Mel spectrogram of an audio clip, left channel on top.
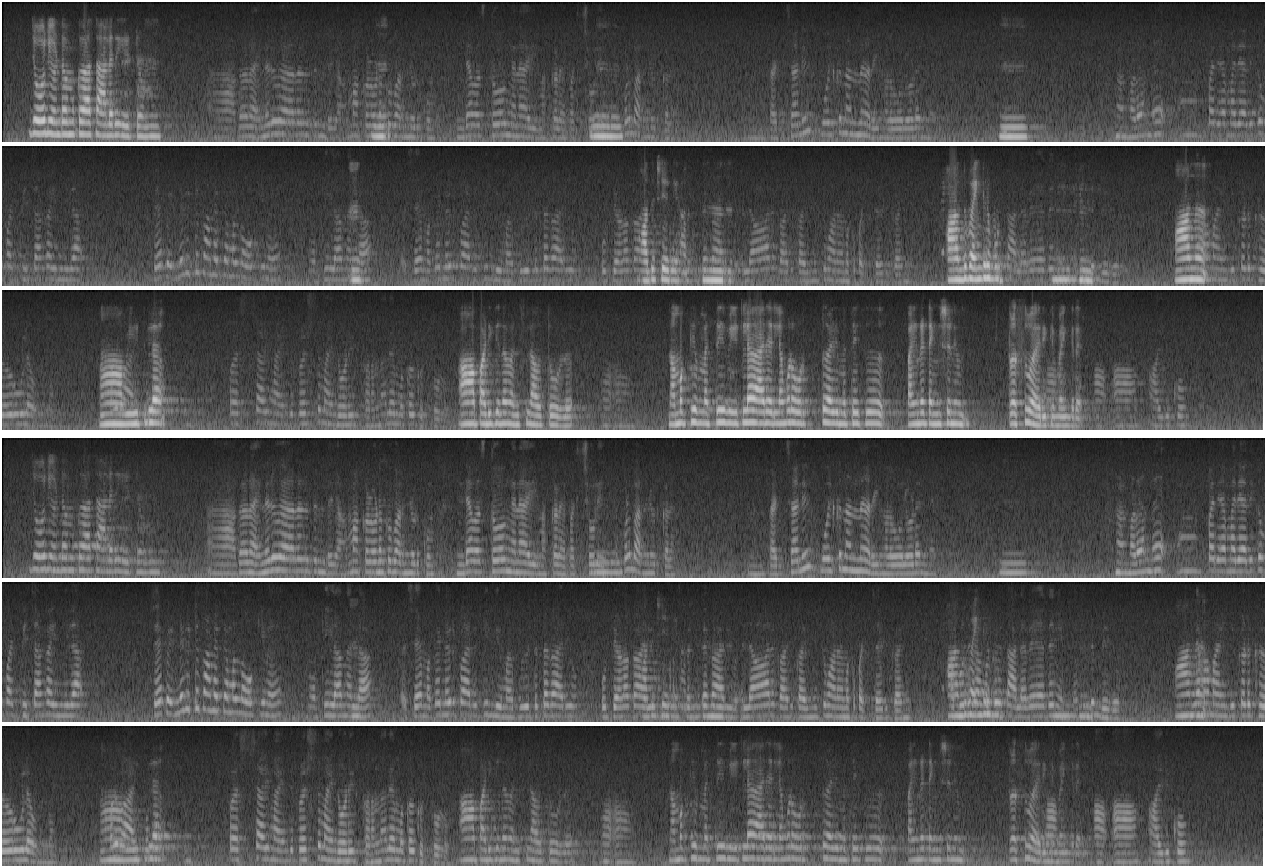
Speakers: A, on the left; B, on the right.
A: ജോലിയുണ്ട് നമുക്ക് ആഹ് സാലറി കിട്ടും
B: ആഹ് അതാണ് അയ്നൊരു വേറൊരു ഇതുണ്ട് ഞാൻ മക്കളോടൊക്കെ
A: ഉം
B: പറഞ്ഞ് കൊടുക്കും ന്റെ അവസ്ഥോ ഇങ്ങനായി മക്കളെ പഠിച്ചോളി
A: ഉം
B: എപ്പോളും പറഞ്ഞ് കൊടുക്കലാ ഉം പഠിച്ചാല് ഓല്ക്ക് നന്ന് അറിയും ങ്ങള് ഓലോടെന്നെ
A: ഉം
B: നമ്മളൊന്ന് ഉം പര്യാ മര്യാദക്ക് പഠിപ്പിച്ചാൻ കഴിഞ്ഞില്ല പക്ഷെ പെണ്ണ് കിട്ടിയ സമയത്ത് നമ്മൾ നോക്കീണ് നോക്കിയില്ലന്നല്ല
A: ഉം
B: പക്ഷേ നമ്മക്കയ്ന് ഒരു പരിതി ഉണ്ടിമ വീട്ടത്തെ കാര്യവും കുട്ടികളെ കാര്യവും
A: അത് ശരിയാ
B: ഹസ്ബൻഡിന്റെ
A: ഉം
B: കാര്യവും എല്ലാര കാര്യും കഴിഞ്ഞിട്ടുമാണ് നമ്മുക്ക് പഠിച്ചാൻ ഇരിക്കാൻ അപ്പോത്തിന്
A: അത് ഭയങ്കര
B: നമക്ക്
A: ബുദ്ധി
B: തലവേദനയും
A: ഉം
B: എല്ലാം വരും
A: ആന്ന്
B: പിന്നെ നമ്മ മൈൻഡ് ക്കട് കേറൂല ഒന്നും നമ്മള്
A: ആ
B: വായിക്കുമ്പോ
A: വീട്ടില്
B: ഫ്രഷ് ആയി മൈൻഡ് ഫ്രഷ് മൈൻഡോടെ ഇരിക്കണം എന്നാലേ നമുക്ക്ത് കിട്ടൂള്ളൂ
A: ആഹ് പഠിക്കുന്ന മനസ്സിലാവത്തോള്ളു
B: ആഹ് ആഹ്
A: നമുക്ക് മറ്റേ വീട്ടിലെ കാര്യ എല്ലാം കൂടെ ഓർത്ത കഴിയുമ്പോഴത്തേക്ക് ഭയങ്കര ടെൻഷനും സ്ട്രെസ്സും ആയിരിക്കും
B: ആഹ്
A: ഭയങ്കര
B: ആഹ് ആഹ് ആയിരിക്കും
